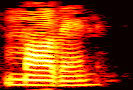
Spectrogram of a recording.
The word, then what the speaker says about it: Marvin: Melvin, M E. – No, Marvin. – How do you spell it, please? – Hold on. M A R V I N. – Oh, Marvin, thank you.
